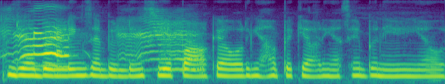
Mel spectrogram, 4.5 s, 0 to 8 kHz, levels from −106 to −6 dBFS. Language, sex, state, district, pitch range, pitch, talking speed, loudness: Hindi, female, Delhi, New Delhi, 190-205 Hz, 200 Hz, 215 wpm, -17 LUFS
